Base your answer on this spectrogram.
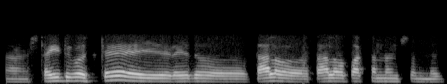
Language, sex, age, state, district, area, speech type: Telugu, male, 45-60, Andhra Pradesh, Guntur, rural, conversation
